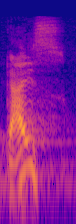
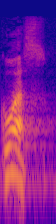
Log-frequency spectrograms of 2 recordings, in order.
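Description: First: It is said in Standard German with an ei diphthong. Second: It is said in Bavarian with a dialect vowel. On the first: "Die hochdeutsche Geiß" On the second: "zur bayerischen Gors"

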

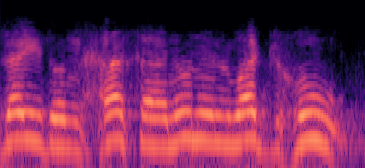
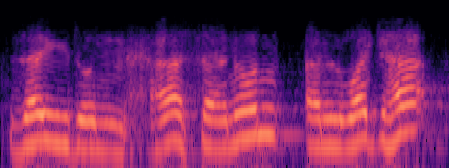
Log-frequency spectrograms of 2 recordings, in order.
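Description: First: The last word ends with a u vowel. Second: The last word ends with an a vowel. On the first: The noun is the subject of the adjective. "ويجوز أن ترفع معمولها فتقول" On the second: The noun is treated like a direct object. "ويجوز أن تنصب المعمول"

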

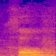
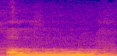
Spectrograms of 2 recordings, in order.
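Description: First: The vowel is not lengthened at all. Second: The vowel is lengthened for four counts. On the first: "الوقف بدون مد مثل الوصل" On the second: "أو أربعة"

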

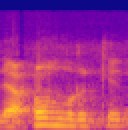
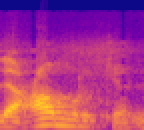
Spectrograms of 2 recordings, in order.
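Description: First: The word begins with a 'u' vowel. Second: The word begins with an 'a' vowel. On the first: The speaker calls it wrong. "Le umruke değil" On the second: The speaker calls it right. "meftuhası istimal edilir"

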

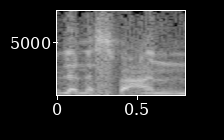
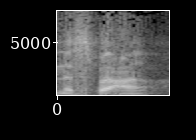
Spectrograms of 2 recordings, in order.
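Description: First: The word ends in an n sound. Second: The word ends in a long a vowel. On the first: This is the form used when joining to the next word. The speaker calls it wrong. "ولا تقل لنسفع" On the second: This is the form used when stopping on the word. The speaker calls it right. "تقف عليها كده"

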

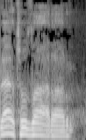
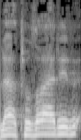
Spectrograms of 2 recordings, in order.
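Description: First: The verb is vowelled as a passive form. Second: The verb is vowelled as an active form. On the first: The mother is the one harmed. "أو إلى المفعول" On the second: The mother does the harming. "الفعل مسند إلى الفاعل"

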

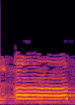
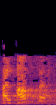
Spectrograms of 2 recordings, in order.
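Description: First: The first vowel is drawn out long. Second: The first vowel is said short. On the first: It means the divine Father. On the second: It means a natural father through lineage.

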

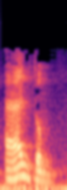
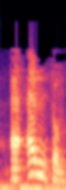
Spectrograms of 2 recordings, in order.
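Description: First: The second glottal stop is softened. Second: The second glottal stop is pronounced fully. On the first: The speaker calls it wrong. "سهل الثانية" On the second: The speaker calls it right. "من حقها التحقيق"

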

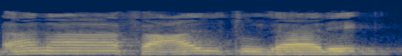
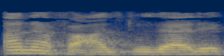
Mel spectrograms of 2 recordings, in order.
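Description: First: The final vowel of 'ana' is drawn out long. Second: The final vowel of 'ana' is kept short. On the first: "من العرب من يمدها" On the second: "بدون ألف"

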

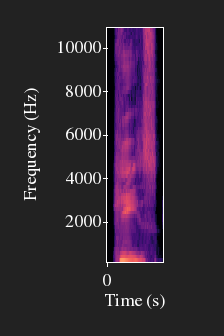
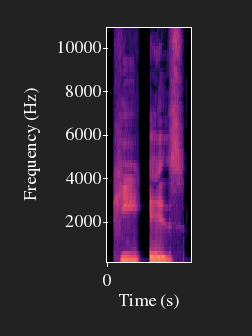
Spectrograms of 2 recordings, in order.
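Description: First: The words merge into one short syllable. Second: Both words are said fully and separately. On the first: "luego contraído con el pronombre personal" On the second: "Primero oirá el verbo sin contracción"

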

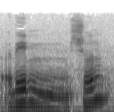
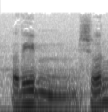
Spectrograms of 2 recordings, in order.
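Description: No difference in how they are said.

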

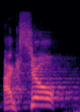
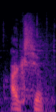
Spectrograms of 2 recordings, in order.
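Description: First: The word is said loudly, with force. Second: The word is said softly, without force. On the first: The speaker calls it right. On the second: The speaker calls it wrong.

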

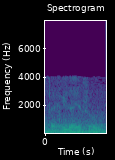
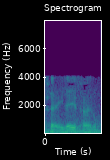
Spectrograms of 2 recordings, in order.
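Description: Both takes have the same delivery.

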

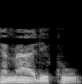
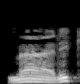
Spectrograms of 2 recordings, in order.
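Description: First: The word is said with altered vowels. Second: The word is said with its standard vowels. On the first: The speaker calls it wrong. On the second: The speaker calls it right.

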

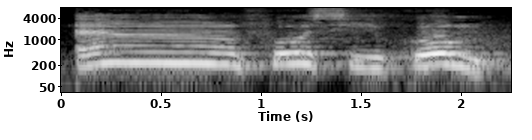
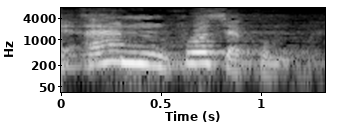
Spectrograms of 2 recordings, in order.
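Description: First: The n sound is hidden and nasalized. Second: The n sound is pronounced clearly. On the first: The speaker calls it right. "ولنون اخفيها" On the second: The speaker calls it wrong. "وما تظهرهاش وما تقولش انفسكم"

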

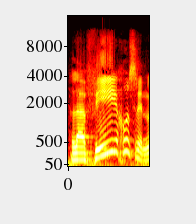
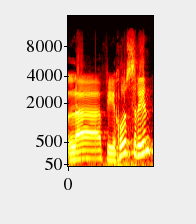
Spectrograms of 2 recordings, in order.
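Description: First: The first word has a short vowel. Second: The first word has a long vowel. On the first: Humans are surely at a loss. The speaker calls it right. "la pendek. Jangan dibaca panjang" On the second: Humans are not at a loss. The speaker calls it wrong. "la yang panjang disebut la nafi, artinya tidak"

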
